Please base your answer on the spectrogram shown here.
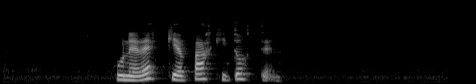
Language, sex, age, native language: Icelandic, female, 30-39, English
